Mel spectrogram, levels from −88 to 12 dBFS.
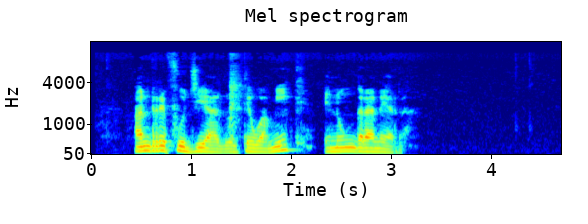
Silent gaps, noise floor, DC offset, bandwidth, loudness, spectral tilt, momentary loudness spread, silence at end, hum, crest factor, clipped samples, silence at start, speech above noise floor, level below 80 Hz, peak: none; -69 dBFS; under 0.1%; 11.5 kHz; -22 LUFS; -7.5 dB/octave; 11 LU; 1.55 s; none; 20 dB; under 0.1%; 0.45 s; 48 dB; -54 dBFS; -4 dBFS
